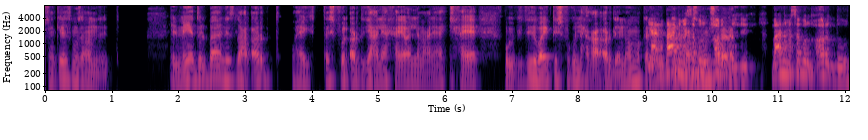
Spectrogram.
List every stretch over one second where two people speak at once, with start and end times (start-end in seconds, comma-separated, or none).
9.0-10.3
